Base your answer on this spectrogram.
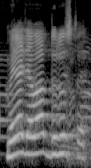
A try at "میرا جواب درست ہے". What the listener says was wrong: اس طرح نہیں نا، جوش کے ساتھ. نہیں میرا جواب درست ہے.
